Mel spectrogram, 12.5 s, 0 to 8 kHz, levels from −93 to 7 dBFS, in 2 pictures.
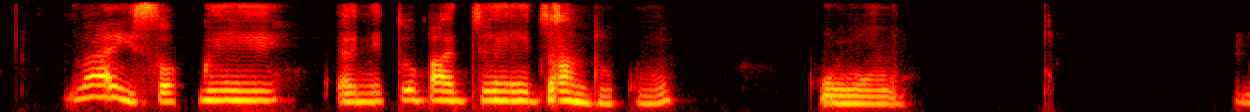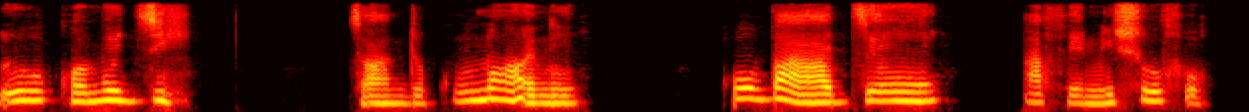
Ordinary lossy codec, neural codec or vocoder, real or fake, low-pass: none; codec, 24 kHz, 1.5 kbps, HILCodec; fake; 7.2 kHz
